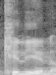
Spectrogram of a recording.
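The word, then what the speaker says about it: Cillian: Es wird Killian ausgesprochen. – Ach echt, ja? – Äh, ich konnte es nicht glauben, aber es ist so. Obwohl es mit C geschrieben wird, ah, ja.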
